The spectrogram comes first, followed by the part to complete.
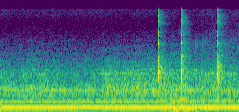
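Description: Electric motorised projector screen's motor humming steadily as the screen unrolls downward, with a few light clicks near the end.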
